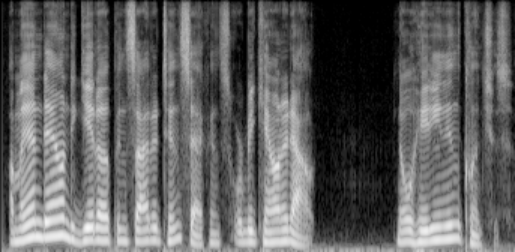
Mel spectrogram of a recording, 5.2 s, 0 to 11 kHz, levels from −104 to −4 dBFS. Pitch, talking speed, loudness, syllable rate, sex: 150 Hz, 220 wpm, -17 LUFS, 6.0 syllables/s, male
